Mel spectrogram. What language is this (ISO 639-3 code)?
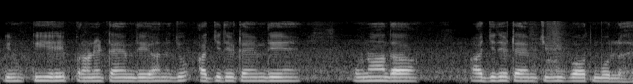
pan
